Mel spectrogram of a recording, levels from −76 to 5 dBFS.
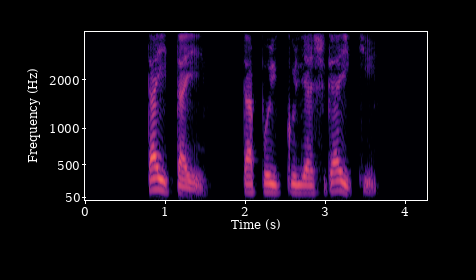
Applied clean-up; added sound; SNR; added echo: none; none; none; none.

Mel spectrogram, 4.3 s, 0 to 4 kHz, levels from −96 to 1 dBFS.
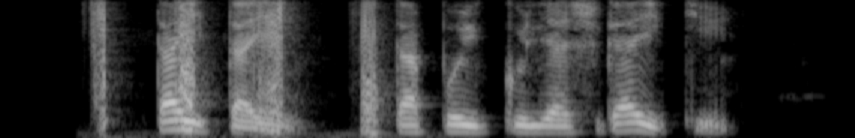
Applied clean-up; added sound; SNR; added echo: none; Packing tape, duct tape; 4 dB; none.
